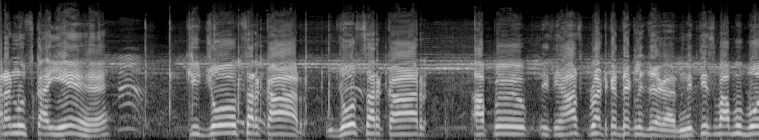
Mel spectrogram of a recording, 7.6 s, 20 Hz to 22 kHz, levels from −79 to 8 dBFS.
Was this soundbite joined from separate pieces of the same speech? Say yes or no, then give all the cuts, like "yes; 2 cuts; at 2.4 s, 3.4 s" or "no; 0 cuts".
no; 0 cuts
